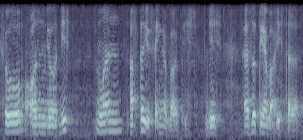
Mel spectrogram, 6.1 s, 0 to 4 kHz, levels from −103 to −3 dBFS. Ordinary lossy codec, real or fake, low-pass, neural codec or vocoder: none; fake; 3.6 kHz; vocoder, 22.05 kHz, 80 mel bands, Vocos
